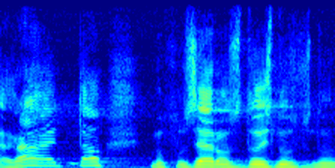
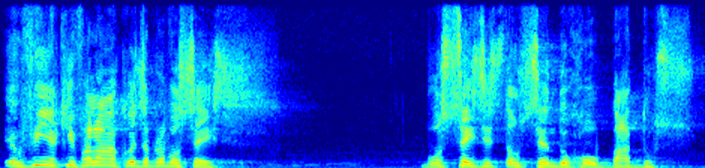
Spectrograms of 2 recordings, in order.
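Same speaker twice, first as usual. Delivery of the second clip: loud, firm declaration to the inmates; preaching declaration; 4 semitones higher, 8 dB louder than usual. Retold or imitated. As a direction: announce it straight at the prisoners. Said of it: "falei assim".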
